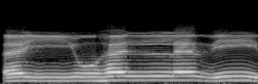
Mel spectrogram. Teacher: Ayyuhalladzi, zi di hujung lidah.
